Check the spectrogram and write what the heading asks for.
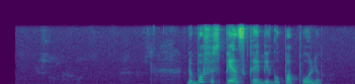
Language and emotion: Russian, positive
